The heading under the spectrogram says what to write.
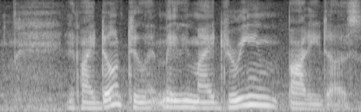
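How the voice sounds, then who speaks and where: There is audible room echo around this woman's voice. She has a fairly low pitch and lively intonation. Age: 60s. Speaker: vlogger. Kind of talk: casual monologue.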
